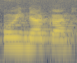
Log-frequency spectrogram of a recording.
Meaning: legal (permitted by law)
- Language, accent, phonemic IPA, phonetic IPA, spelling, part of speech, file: Armenian, Eastern Armenian, /oɾinɑˈkɑn/, [oɾinɑkɑ́n], օրինական, adjective, Hy-օրինական.oga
